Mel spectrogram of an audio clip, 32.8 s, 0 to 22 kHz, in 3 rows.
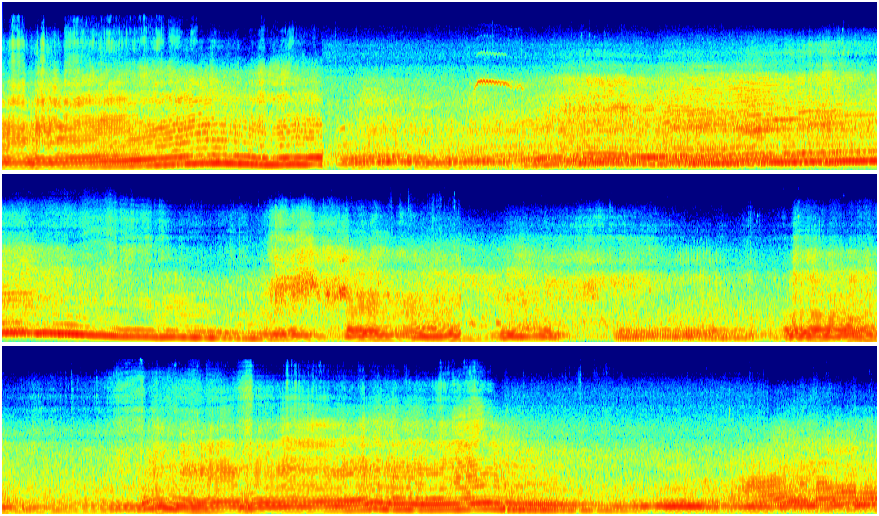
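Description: Peugeot 206 RC's 2.0-litre four-cylinder petrol engine revving hard, its pitch climbing and dropping again and again as it accelerates, shifts and lifts off through a run of corners. The sound breaks off abruptly about four seconds in and picks up again.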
